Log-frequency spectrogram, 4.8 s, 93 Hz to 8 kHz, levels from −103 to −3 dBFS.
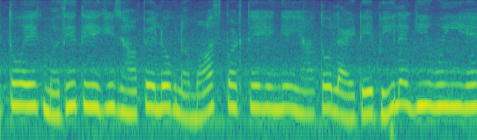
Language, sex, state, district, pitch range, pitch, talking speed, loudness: Hindi, female, Bihar, Darbhanga, 230-275 Hz, 260 Hz, 215 wpm, -17 LUFS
